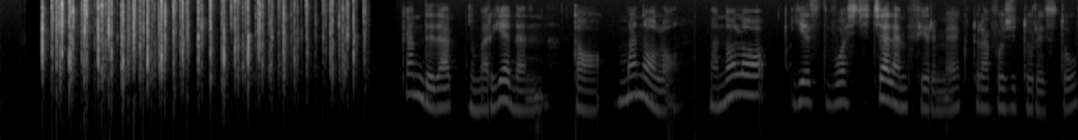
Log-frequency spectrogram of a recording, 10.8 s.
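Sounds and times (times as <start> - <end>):
audience clapping: 0.4 - 3.7
speech: 4.1 - 10.7.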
